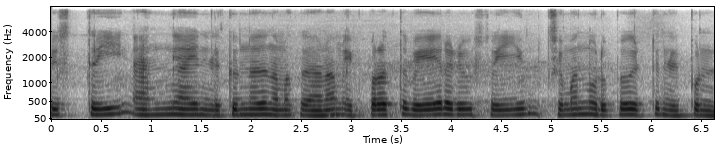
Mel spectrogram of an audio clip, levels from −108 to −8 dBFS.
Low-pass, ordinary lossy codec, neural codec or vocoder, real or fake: 7.2 kHz; none; none; real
